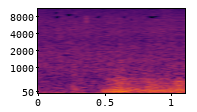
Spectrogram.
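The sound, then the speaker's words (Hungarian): Thunder in a video game rumbles under steady rain: a soft hiss of falling rain runs alone for the first half, then a deep, heavy roll of thunder swells in and holds to the end. “Megérkezett a dörgés. Ez tök jól meg van csinálva egyébként a játékban.”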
